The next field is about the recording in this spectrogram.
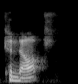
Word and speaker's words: Knopf: Well, as we mentioned before, my first middle grade novel is coming out with Knopf. You pronounce all the letters in that.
